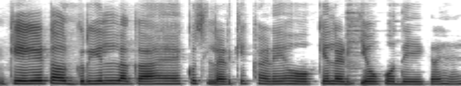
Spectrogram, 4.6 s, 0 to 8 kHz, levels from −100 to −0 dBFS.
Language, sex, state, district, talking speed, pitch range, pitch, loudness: Hindi, female, Chhattisgarh, Balrampur, 180 wpm, 230-255 Hz, 240 Hz, -15 LUFS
